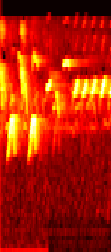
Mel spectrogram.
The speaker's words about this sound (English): Ah, the dawn chorus. Delightful and familiar to all you early birds, and a novelty to all us night owls. From the nightingale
